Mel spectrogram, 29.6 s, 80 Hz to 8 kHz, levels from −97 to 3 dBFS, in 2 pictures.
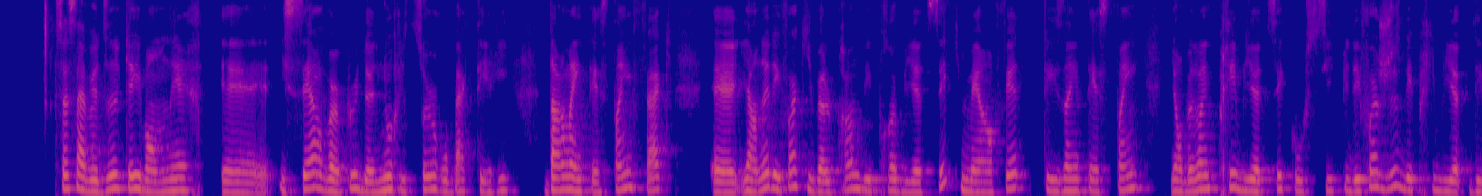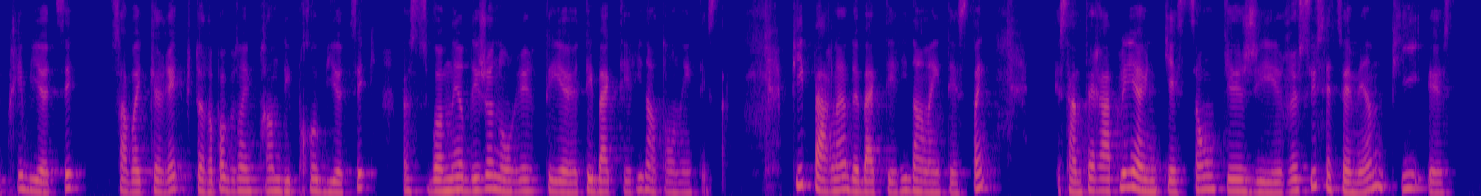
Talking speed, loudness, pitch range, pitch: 195 wpm, -48 LUFS, 160-195 Hz, 175 Hz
